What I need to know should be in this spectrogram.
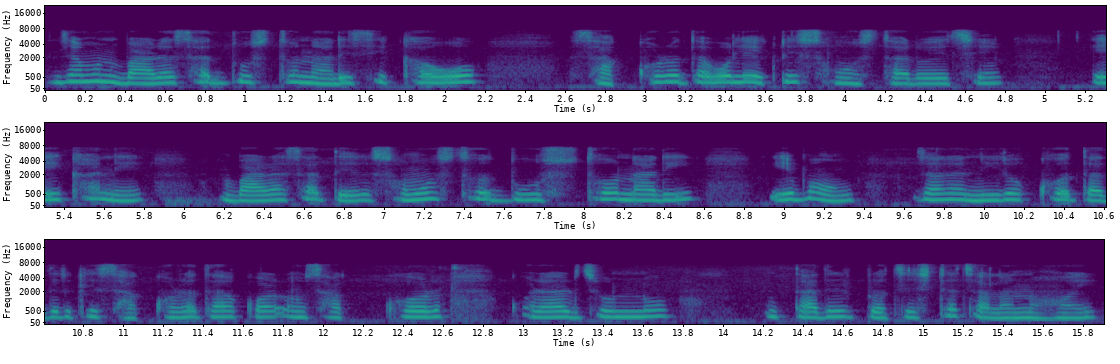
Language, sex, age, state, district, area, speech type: Bengali, female, 30-45, West Bengal, North 24 Parganas, rural, spontaneous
